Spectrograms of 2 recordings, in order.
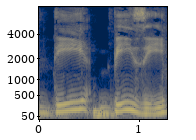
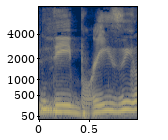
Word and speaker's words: D Beezy: Uh, the artist, I believe I mispronounced the name last time, and I'm not this time, but I mm-hmm. believe it is D Beezy. D Beezy, baby. I want to say I said D Breezy last time, and he was like, no.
